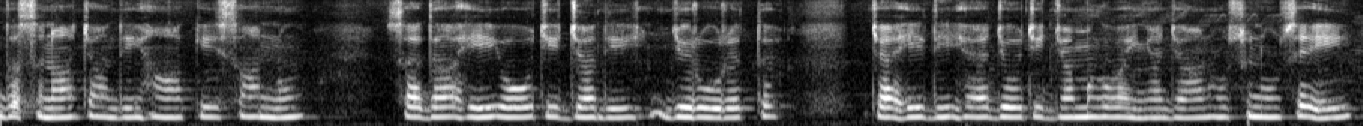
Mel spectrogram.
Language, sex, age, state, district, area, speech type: Punjabi, female, 30-45, Punjab, Pathankot, rural, spontaneous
